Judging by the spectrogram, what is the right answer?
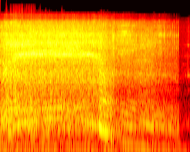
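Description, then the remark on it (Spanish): A kitchen blender whirs loudly and steadily, its dense grinding roar shifting slightly in pitch partway through before cutting off abruptly near the end. “Una licuadora. ¡Esa! Una licuadora.”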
